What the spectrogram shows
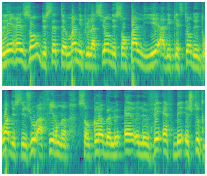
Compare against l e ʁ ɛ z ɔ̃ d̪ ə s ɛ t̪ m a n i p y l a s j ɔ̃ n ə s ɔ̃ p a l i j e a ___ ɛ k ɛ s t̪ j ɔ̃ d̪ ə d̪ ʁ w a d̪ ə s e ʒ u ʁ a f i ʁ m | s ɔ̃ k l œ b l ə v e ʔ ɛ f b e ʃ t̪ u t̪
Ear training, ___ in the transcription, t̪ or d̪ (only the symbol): d̪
